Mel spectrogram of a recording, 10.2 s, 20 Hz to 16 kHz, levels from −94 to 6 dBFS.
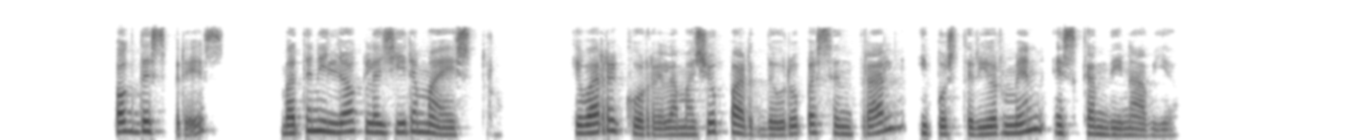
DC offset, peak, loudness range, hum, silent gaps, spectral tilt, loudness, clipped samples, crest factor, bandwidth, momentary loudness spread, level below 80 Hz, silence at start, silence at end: under 0.1%; -12 dBFS; 2 LU; none; 1.67-2.10 s, 3.78-4.28 s, 6.84-6.89 s; -3.5 dB/octave; -30 LUFS; under 0.1%; 20 dB; 8 kHz; 8 LU; -72 dBFS; 0.85 s; 1.35 s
